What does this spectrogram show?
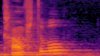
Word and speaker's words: comfortable: Pronuncia comfortable. Son 4 sílabas. Perdón, 3. Comfortable. Comfortable. Se elimina una y es comfortable.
